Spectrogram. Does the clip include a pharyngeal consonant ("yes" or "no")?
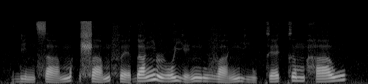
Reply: no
